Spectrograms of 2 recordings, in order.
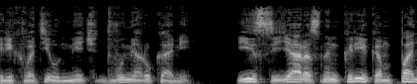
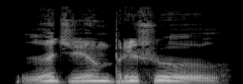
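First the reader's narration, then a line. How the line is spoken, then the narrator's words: Low, muffled. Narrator (Russian): Орлас глухо произнес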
